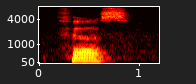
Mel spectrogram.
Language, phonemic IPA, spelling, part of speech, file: Moroccan Arabic, /faːs/, فاس, noun / proper noun, LL-Q56426 (ary)-فاس.wav
- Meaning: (noun) 1. axe 2. pickaxe; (proper noun) Fez (the capital city of the region of Fez-Meknes, Morocco)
